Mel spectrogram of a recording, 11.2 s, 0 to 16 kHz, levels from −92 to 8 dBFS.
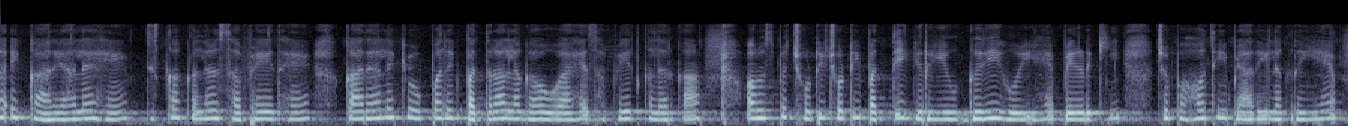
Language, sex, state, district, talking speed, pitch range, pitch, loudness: Hindi, female, Bihar, Saran, 190 wpm, 200-230 Hz, 210 Hz, -17 LUFS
